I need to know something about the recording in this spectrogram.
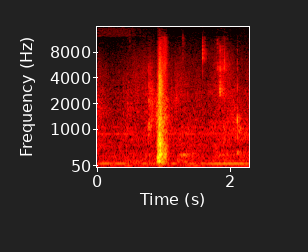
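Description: A single short, sharp click about a second in, then a few faint ticks near the end, over a steady low hum.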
